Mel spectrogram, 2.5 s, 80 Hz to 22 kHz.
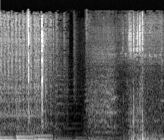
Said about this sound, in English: Yeah, my dad built her. 900 horses of Detroit muscle. It's a beast.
